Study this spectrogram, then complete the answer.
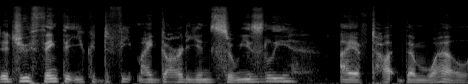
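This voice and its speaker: A man does a put-on character voice at a moderate pace. The recording is very clean, with a silent background. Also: medium pitch for a man. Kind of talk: fan reading of game lines. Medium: voice reel. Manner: taunting, smug.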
